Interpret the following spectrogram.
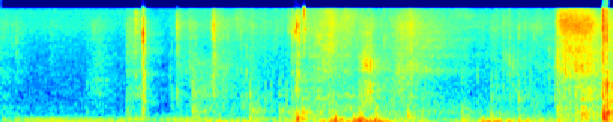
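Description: Footsteps and handling knocks as someone walks across a workshop floor, with a sharp click about a second in.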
